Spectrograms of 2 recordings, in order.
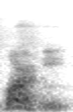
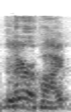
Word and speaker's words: liripipe: and it has the lovely loripy. Is that how you say it? Liripipe. Liripipe. I got it.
